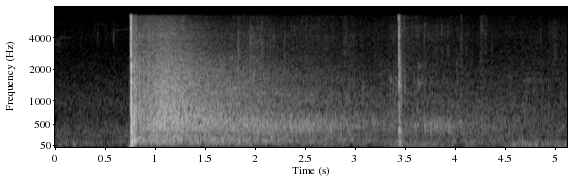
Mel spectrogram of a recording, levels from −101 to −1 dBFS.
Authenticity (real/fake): real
